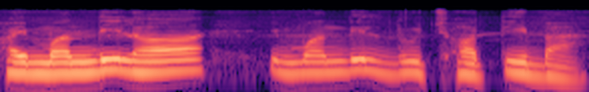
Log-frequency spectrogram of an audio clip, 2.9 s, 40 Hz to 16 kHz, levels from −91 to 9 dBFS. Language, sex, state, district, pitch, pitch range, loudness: Bhojpuri, male, Bihar, Muzaffarpur, 150 Hz, 140-155 Hz, -16 LUFS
